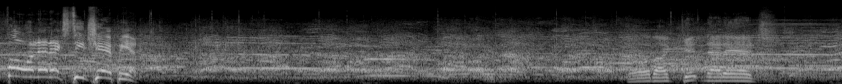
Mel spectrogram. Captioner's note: fans chanting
